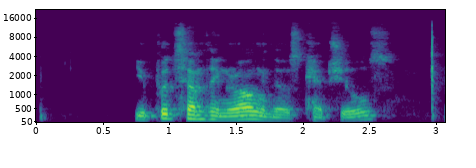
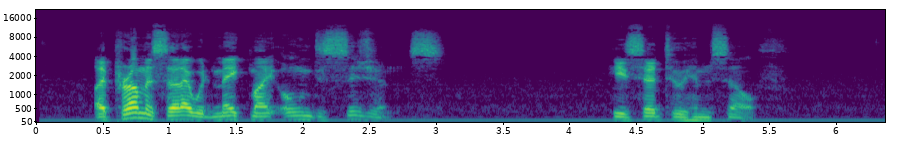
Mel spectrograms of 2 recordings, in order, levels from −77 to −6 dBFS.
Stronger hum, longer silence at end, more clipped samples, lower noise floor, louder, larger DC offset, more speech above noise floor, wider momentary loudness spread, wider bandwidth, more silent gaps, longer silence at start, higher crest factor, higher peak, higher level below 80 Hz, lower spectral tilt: neither; second, 0.05 s vs 1 s; neither; first, -74 dBFS vs -51 dBFS; second, -24 LUFS vs -21 LUFS; neither; first, 51 dB vs 29 dB; second, 13 LU vs 16 LU; first, 14.5 kHz vs 13 kHz; neither; first, 0.75 s vs 0.45 s; about the same, 20 dB vs 24 dB; second, -4 dBFS vs 0 dBFS; about the same, -66 dBFS vs -64 dBFS; first, -5.5 dB/octave vs -3.5 dB/octave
